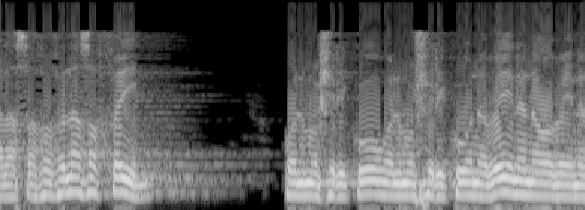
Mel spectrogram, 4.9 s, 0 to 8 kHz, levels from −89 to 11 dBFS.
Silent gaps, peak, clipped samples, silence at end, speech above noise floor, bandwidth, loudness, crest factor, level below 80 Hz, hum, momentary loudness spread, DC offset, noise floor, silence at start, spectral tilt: none; 0 dBFS; 3%; 0 s; 37 dB; 6.4 kHz; -9 LUFS; 10 dB; -38 dBFS; none; 7 LU; under 0.1%; -45 dBFS; 0 s; -9 dB/octave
